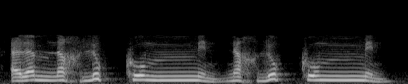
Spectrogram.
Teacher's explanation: القاف مع الكاف تصبح كاف مشددة · Term: إدغام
